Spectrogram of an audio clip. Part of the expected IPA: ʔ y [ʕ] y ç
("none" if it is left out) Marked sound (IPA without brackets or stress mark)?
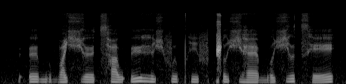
ɦ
